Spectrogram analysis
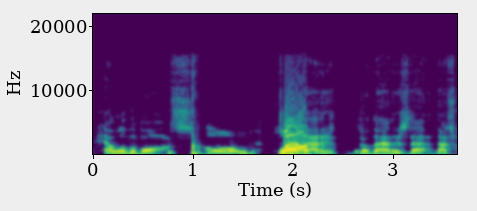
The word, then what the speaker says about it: Helluva Boss: wait wait wait yeah first off you're pronouncing it wrong it's hell of a boss no it's like it's like if you say hell of a really quick hell of a that's where you get the uva thing that's like hell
